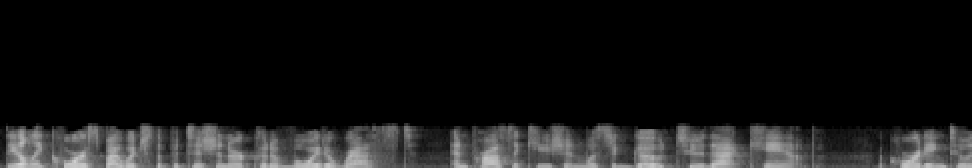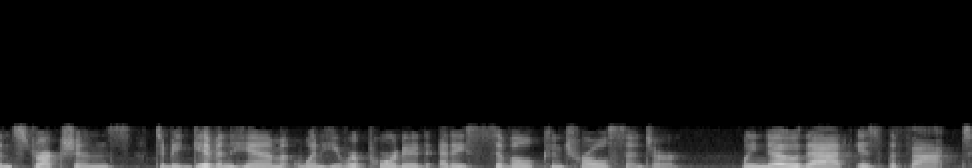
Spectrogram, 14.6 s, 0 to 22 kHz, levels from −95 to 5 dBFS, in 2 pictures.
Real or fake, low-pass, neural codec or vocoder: real; 5.4 kHz; none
